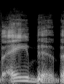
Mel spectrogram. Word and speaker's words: Abib: So, Chris, they called that month the month of Abib. That's spelled A-B-I-B, which means something sprouting, something budding.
